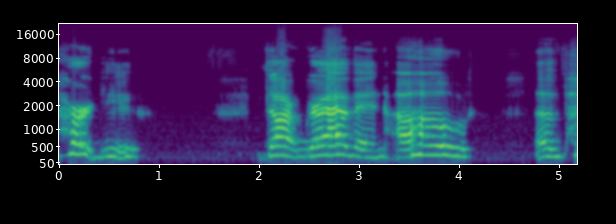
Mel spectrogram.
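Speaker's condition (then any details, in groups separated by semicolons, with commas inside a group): Throat cancer radiation damage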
